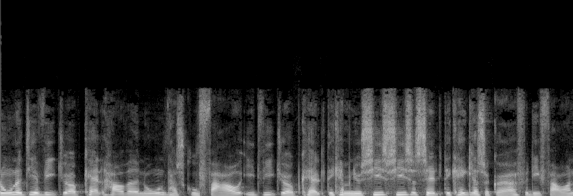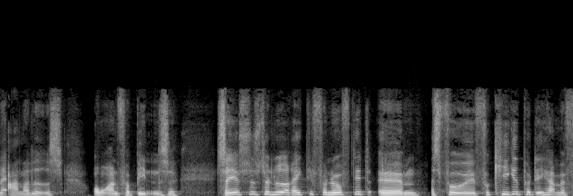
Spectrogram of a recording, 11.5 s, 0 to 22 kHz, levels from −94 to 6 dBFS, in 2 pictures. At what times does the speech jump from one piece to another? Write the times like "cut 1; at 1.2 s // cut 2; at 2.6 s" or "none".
cut 1; at 1.7 s // cut 2; at 2.0 s // cut 3; at 3.9 s // cut 4; at 5.8 s // cut 5; at 10.0 s

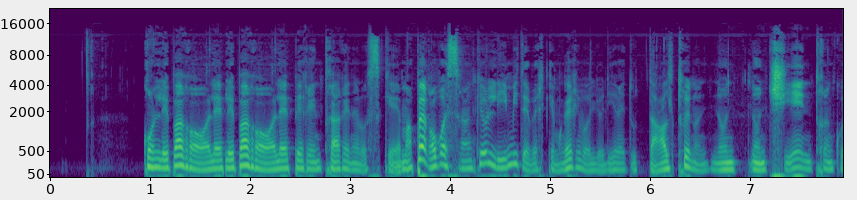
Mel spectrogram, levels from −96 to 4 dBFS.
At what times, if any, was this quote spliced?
cut 1; at 1.8 s

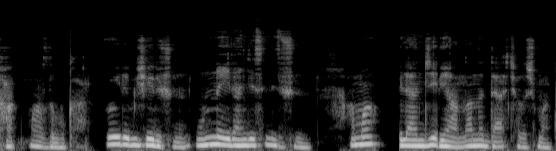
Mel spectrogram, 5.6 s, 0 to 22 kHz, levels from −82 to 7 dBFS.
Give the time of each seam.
cut 1; at 2.8 s // cut 2; at 4.0 s // cut 3; at 4.4 s

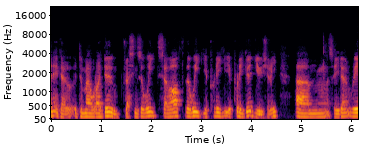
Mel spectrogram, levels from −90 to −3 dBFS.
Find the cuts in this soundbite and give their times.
none

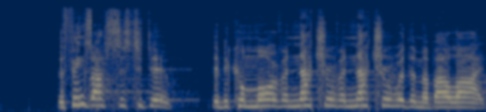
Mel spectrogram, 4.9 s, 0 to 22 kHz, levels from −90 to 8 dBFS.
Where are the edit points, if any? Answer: cut 1; at 0.9 s // cut 2; at 2.0 s // cut 3; at 3.4 s

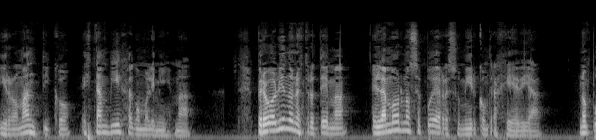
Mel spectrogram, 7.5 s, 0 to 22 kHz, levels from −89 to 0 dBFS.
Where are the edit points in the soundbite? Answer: cut 1; at 1.9 s // cut 2; at 6.1 s

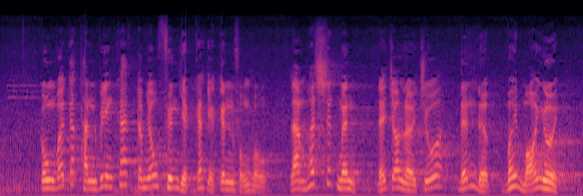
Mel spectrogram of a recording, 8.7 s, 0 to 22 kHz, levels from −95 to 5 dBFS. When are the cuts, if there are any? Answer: none

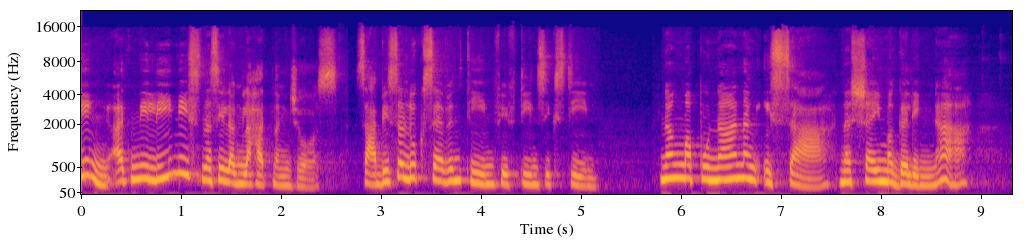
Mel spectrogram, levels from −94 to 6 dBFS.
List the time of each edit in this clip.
cut 1; at 2.7 s

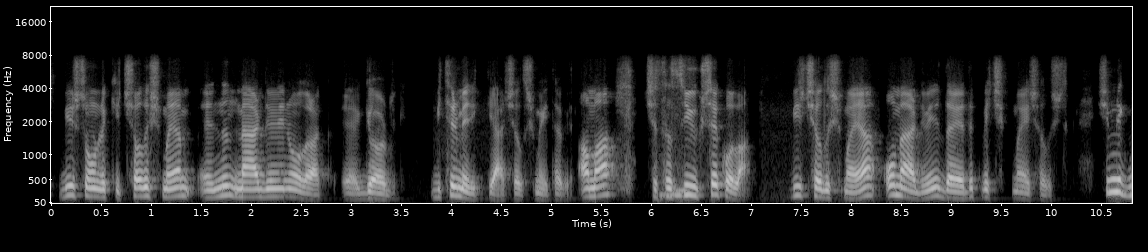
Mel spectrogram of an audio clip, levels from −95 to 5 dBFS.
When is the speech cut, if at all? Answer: none

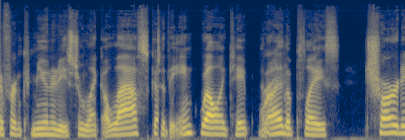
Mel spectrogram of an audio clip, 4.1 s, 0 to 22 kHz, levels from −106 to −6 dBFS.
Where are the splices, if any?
cut 1; at 1.5 s // cut 2; at 2.5 s // cut 3; at 2.8 s

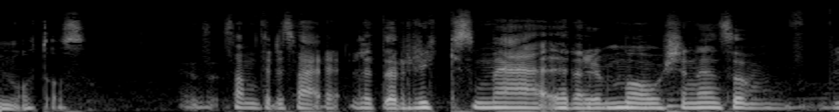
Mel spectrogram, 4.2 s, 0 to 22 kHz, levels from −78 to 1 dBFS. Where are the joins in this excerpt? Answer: cut 1; at 1.5 s // cut 2; at 1.9 s // cut 3; at 2.9 s

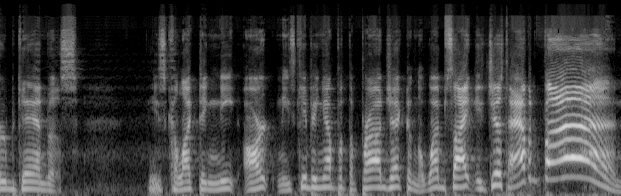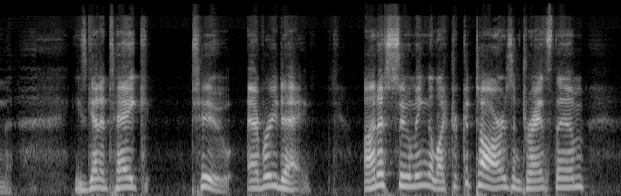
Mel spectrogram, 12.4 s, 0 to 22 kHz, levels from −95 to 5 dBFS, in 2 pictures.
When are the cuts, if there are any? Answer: none

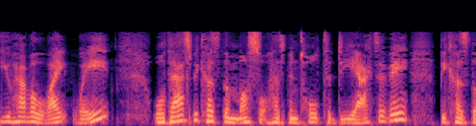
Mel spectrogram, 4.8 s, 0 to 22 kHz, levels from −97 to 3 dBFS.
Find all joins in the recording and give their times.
none

